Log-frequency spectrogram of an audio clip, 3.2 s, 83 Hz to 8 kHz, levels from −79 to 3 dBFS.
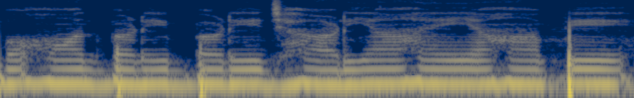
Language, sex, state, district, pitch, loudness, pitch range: Hindi, female, Chhattisgarh, Raipur, 160 Hz, -23 LUFS, 155-160 Hz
